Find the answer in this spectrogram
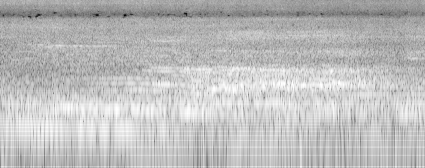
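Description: Several voices holding long, steady vocal tones together in a voice warm-up exercise, at a few different pitches. One low tone holds steady for the first couple of seconds while higher voices slowly slide in pitch.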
